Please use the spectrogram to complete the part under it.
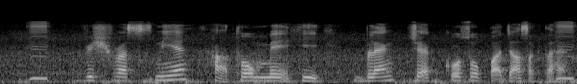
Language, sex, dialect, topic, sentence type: Hindi, male, Hindustani Malvi Khadi Boli, banking, statement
